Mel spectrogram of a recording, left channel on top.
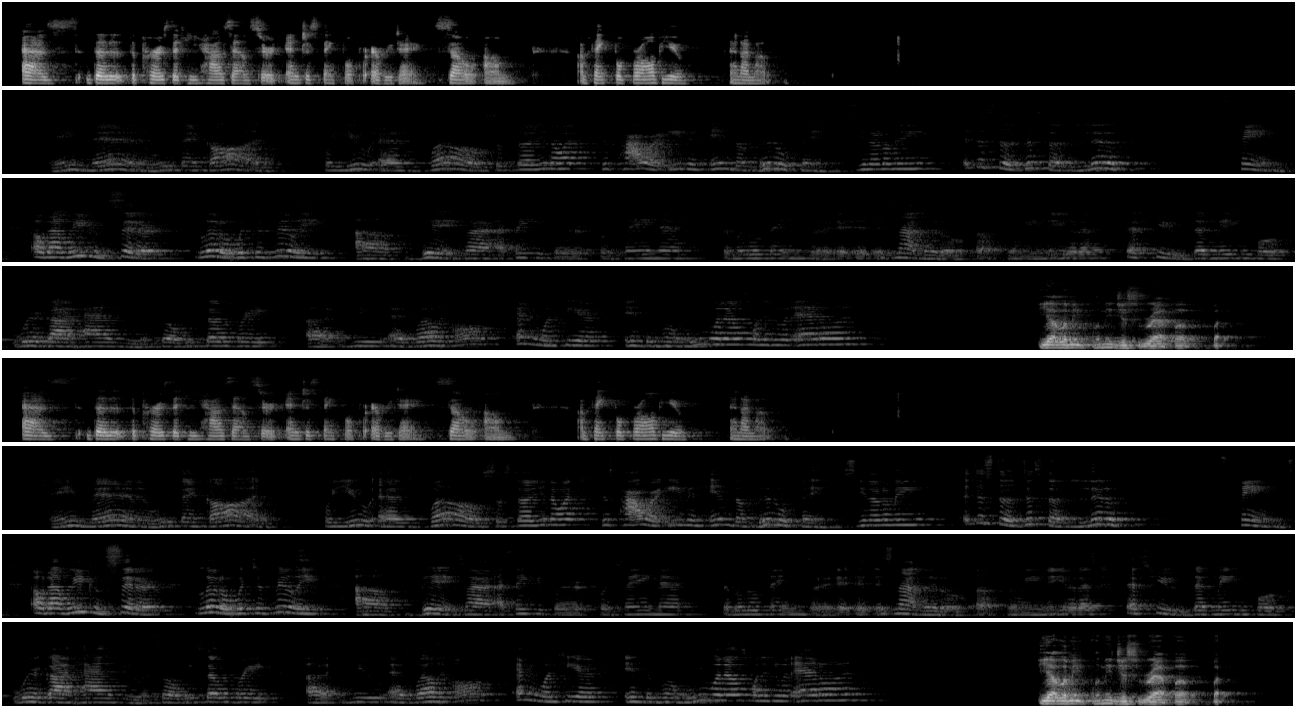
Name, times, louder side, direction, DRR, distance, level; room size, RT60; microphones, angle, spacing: voice 1, 0.2-0.5 0.8-4.2 4.5-5.4 5.8-6.8 7.3-7.7, left 6 dB, 70° left, 0.4 m, -29 dB
voice 2, 13.4-15.6 16.2-22.2 22.5-24.1 25.3-32.7 33.1-41.4 41.8-43.7 43.9-47.3, right 2 dB, 90° right, 2.2 m, -46 dB
voice 3, 49.2-51.0, right 3 dB, 35° right, 0.5 m, -28 dB
13.0 x 10.5 x 4.6 m
head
